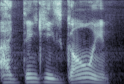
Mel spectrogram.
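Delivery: gentle, cried-out scream. Retelling what a woman screamed when he stopped breathing, retelling a scream. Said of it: "she screams".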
